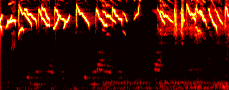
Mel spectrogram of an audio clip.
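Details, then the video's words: Japanese white-eye lure song to stir other birds into singing: choppy bursts of high, fast twittering separated by short silences, with faint lower murmuring sounds in the background. "Pancingan Super Gila Sparing Patner,ampuh buat pancingan Semua jenis burung pleci pemicu andernalin"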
